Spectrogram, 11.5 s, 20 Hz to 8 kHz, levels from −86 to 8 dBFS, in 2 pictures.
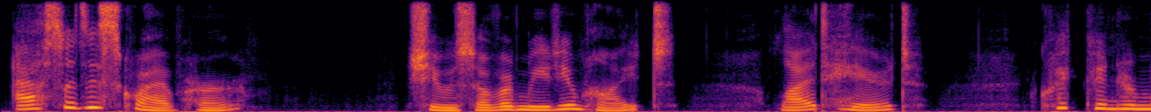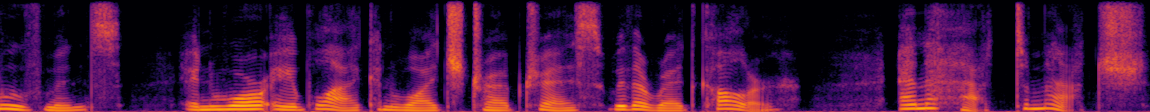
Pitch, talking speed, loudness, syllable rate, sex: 225 Hz, 160 wpm, -17 LUFS, 4.9 syllables/s, female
